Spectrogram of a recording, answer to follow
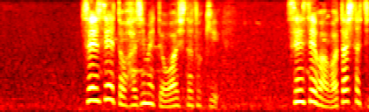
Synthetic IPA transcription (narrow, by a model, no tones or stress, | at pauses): sẽ̞ɰ̃se̞ːt̪o̞ɦaʑime̞t̪e̞o̞βaɕi̥t̪at̪o̞kʲi | sẽ̞ɰ̃se̞ːβaβ̞at̪aɕi̥t̪at͡ɕi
